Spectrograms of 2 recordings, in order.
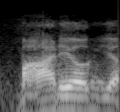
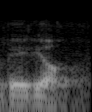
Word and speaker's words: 매력: 마력이 아니라 매력이죠. 매력. 매력. 그래서 따라해. 홀릴매, 힘력.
